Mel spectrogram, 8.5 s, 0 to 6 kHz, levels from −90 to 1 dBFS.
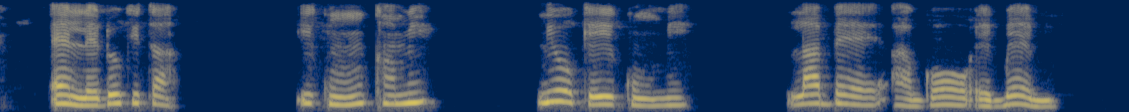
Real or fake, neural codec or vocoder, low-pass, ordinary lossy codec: real; none; 5.4 kHz; none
